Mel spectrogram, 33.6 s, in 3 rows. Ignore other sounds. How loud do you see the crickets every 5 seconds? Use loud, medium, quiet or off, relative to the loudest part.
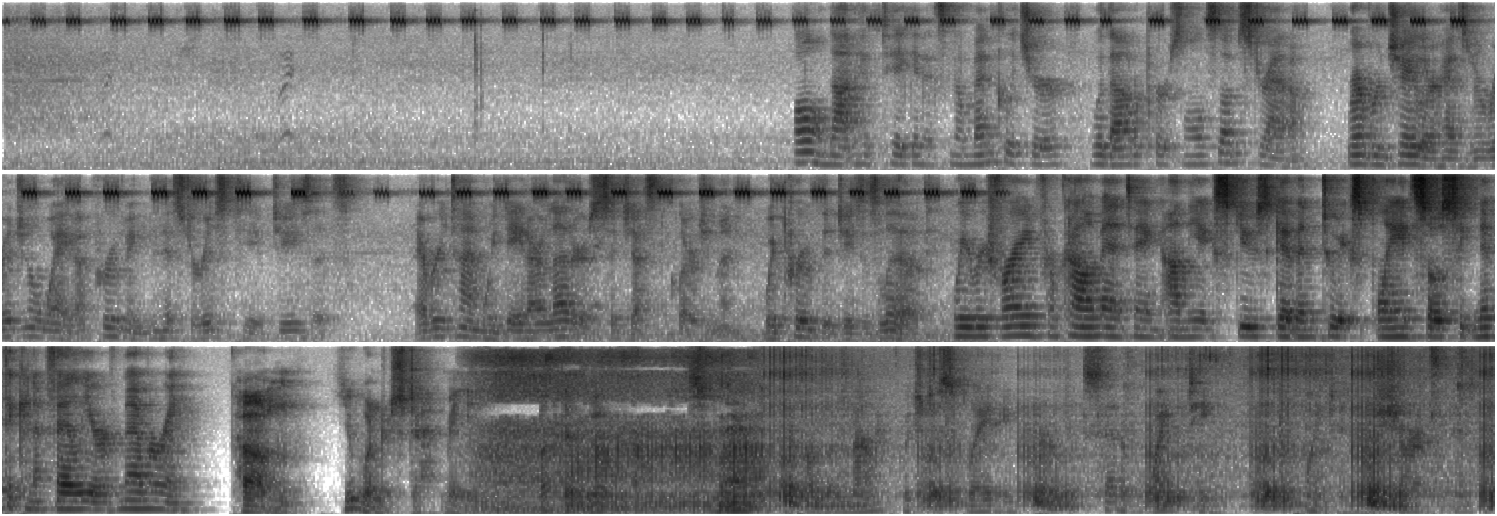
medium, medium, loud, loud, off, off, off.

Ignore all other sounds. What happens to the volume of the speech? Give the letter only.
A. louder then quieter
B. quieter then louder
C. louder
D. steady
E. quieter
A.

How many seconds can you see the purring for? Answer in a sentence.
You can hear the purring for 8 seconds altogether.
